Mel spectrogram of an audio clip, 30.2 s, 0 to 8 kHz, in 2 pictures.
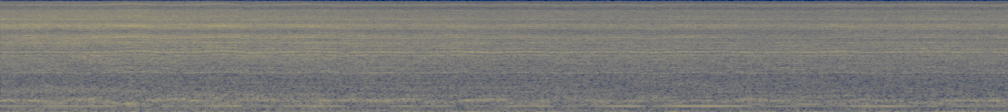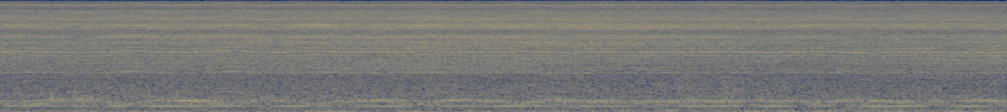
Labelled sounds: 16.9	17.3	vessel noise, 2.3 to 4.2 kHz
18.3	18.8	vessel noise, 6.2 to 7.5 kHz

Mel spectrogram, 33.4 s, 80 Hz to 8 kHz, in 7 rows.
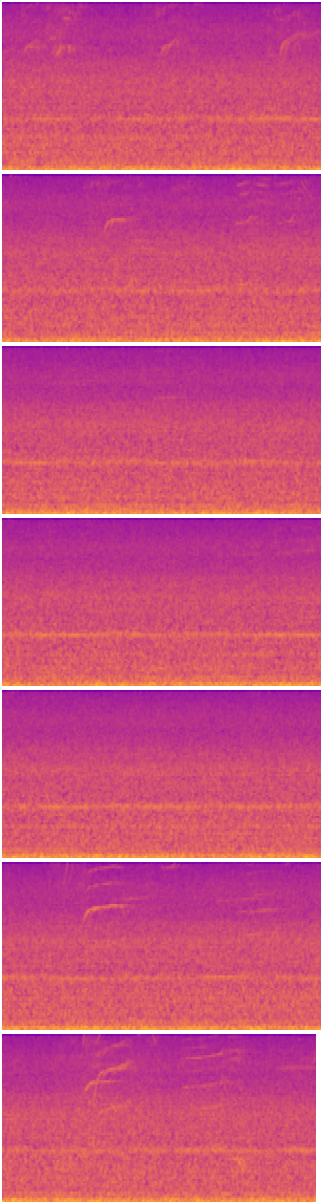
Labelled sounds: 2.3	2.7	killer whale, southern resident, 3.1 to 4.1 kHz
6.2	6.7	killer whale, southern resident, 2.7 to 3.6 kHz
25.0	26.0	killer whale, southern resident, 3.0 to 7.3 kHz
27.4	28.0	killer whale, southern resident, 2.7 to 4.5 kHz

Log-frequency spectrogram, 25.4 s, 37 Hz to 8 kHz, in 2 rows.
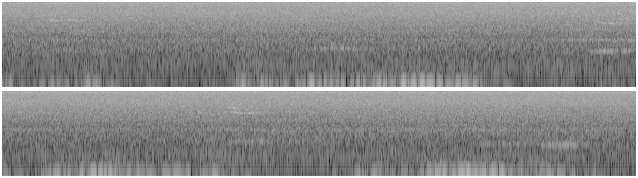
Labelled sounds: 0.9	1.6	humpback whale, 2.4 to 2.6 kHz
12.0	12.3	humpback whale, 1.9 to 2.1 kHz
17.1	17.7	humpback whale, 1.8 to 2.9 kHz

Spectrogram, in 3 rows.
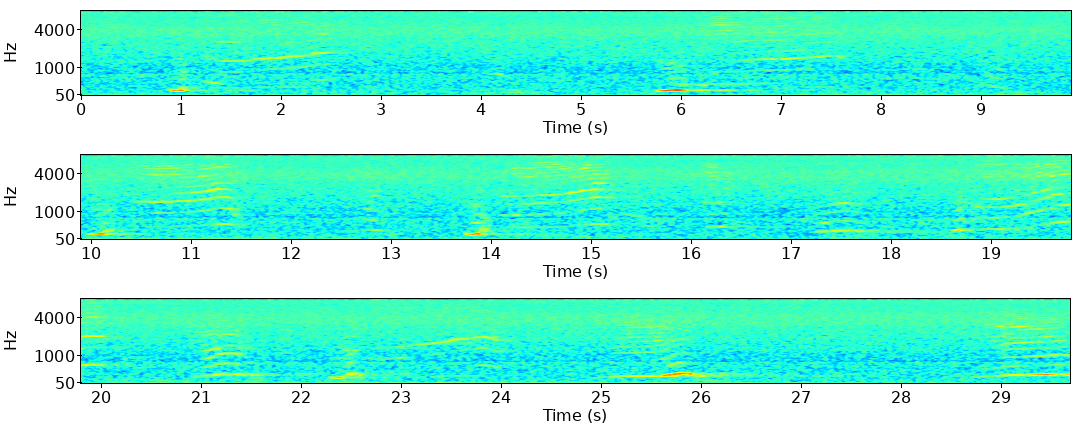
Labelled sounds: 1.4	2.5	humpback whale, 0.96 to 2.6 kHz
6.3	7.5	humpback whale, 1.2 to 6.2 kHz
10.4	11.5	humpback whale, 0.99 to 5.9 kHz
14.3	15.2	humpback whale, 1.3 to 6.2 kHz
16.1	16.4	humpback whale, 1.3 to 1.5 kHz
17.4	17.7	humpback whale, 1.2 to 1.4 kHz
18.9	20.1	humpback whale, 0.80 to 5.9 kHz
21.0	21.4	humpback whale, 0.86 to 2.2 kHz
23.1	24.0	humpback whale, 1.4 to 2.0 kHz
25.3	25.7	humpback whale, 2.8 to 3.0 kHz
28.9	29.6	humpback whale, 0.93 to 3.0 kHz

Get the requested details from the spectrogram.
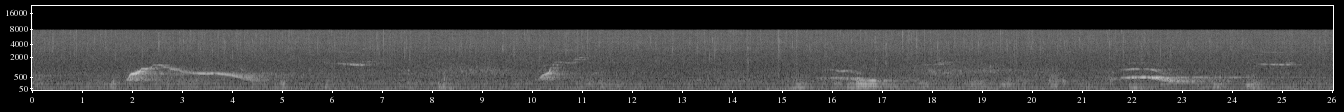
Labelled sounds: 2.0	3.3	humpback whale, 0.78 to 1.3 kHz
6.1	6.7	humpback whale, 1.2 to 1.5 kHz
10.3	11.1	humpback whale, 0.78 to 1.8 kHz
15.9	16.5	humpback whale, 0.78 to 0.97 kHz
18.0	18.4	humpback whale, 1.3 to 1.7 kHz
21.8	22.6	humpback whale, 0.78 to 1.1 kHz
24.5	25.1	humpback whale, 1.2 to 2.8 kHz

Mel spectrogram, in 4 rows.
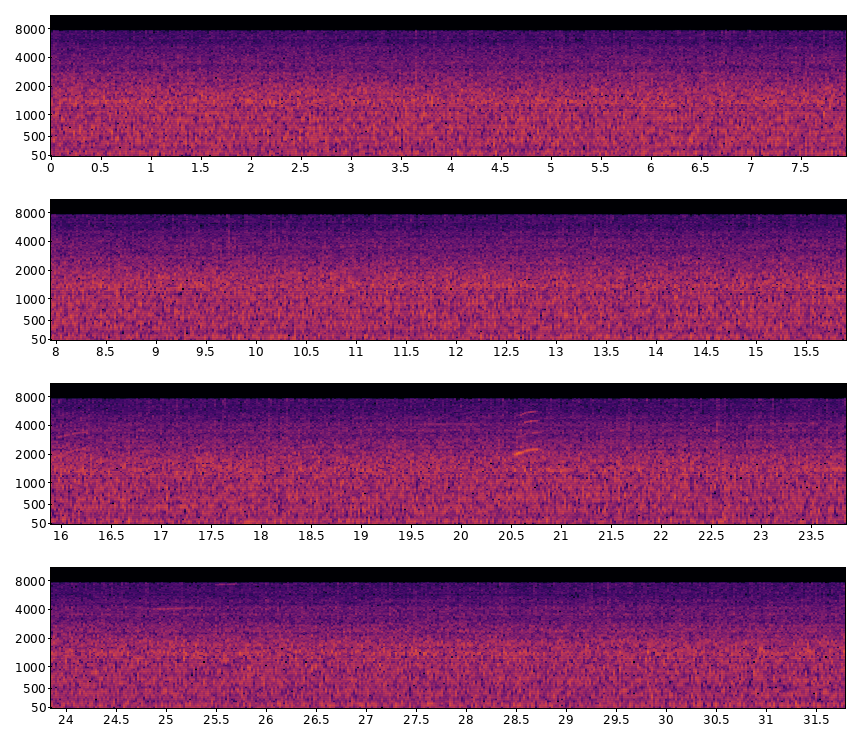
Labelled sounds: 15.9	16.3	killer whale, southern resident, 3.0 to 3.4 kHz
24.8	25.4	killer whale, southern resident, 3.9 to 4.1 kHz

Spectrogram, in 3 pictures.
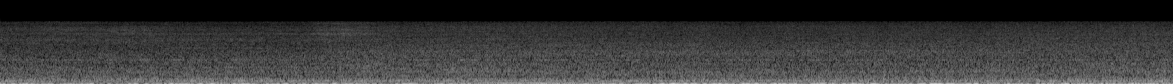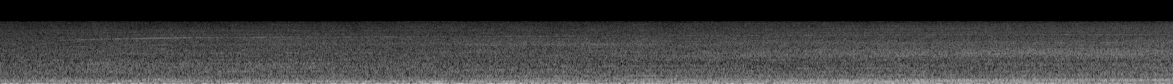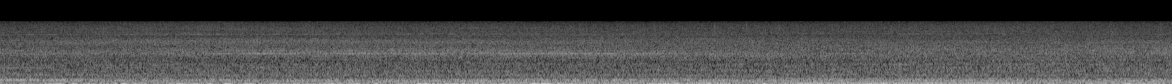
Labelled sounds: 12.4	13.9	vessel noise, 2.2 to 4.1 kHz

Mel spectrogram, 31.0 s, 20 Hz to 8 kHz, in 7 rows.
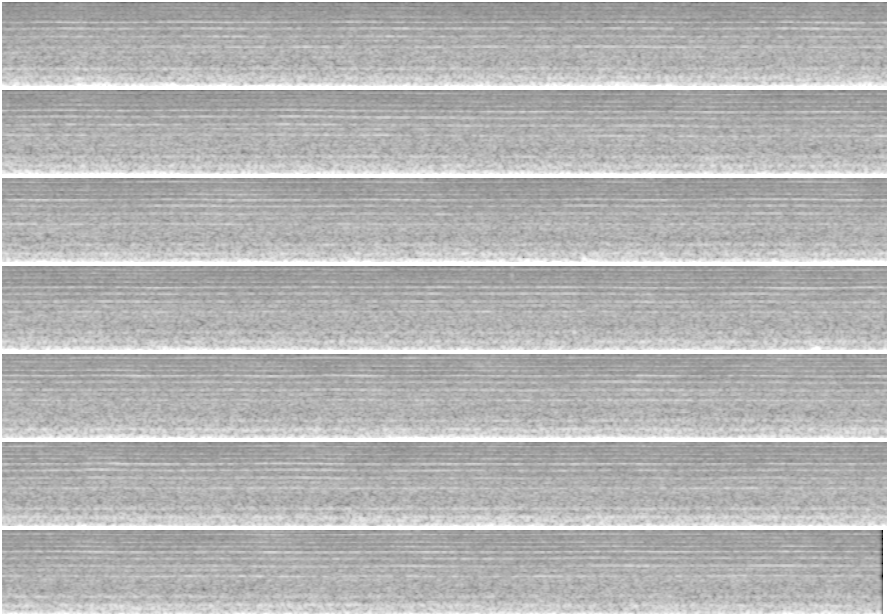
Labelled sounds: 3.9	4.4	vessel noise, 2.4 to 4.9 kHz

